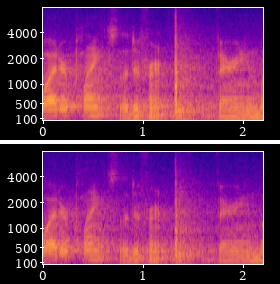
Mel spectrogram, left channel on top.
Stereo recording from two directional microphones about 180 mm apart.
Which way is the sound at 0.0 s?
5° right (ahead or behind).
